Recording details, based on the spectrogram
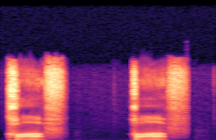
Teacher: It's deep right from the back of the throat.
